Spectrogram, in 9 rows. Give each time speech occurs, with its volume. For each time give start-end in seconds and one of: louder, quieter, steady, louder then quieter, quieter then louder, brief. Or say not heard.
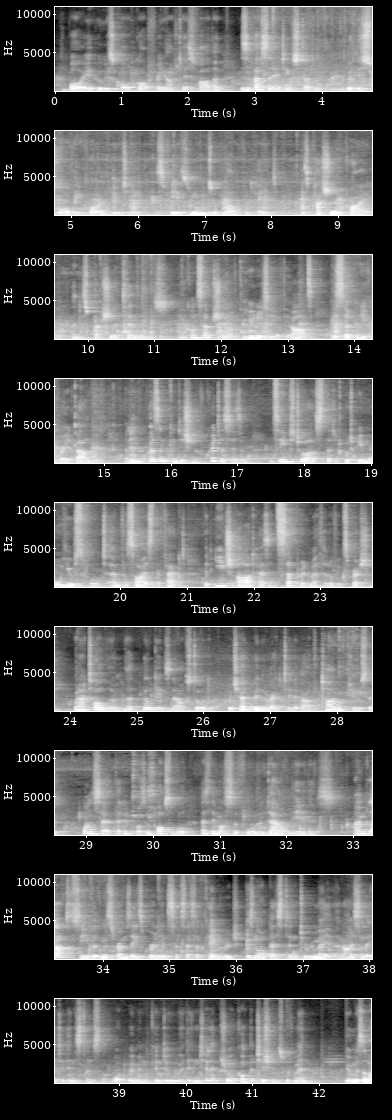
0.1-42.7 steady.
